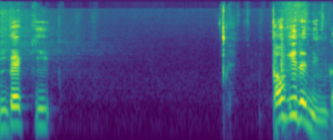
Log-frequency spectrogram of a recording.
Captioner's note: tsk…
